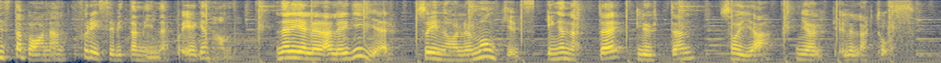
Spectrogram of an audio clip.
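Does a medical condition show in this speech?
No.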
